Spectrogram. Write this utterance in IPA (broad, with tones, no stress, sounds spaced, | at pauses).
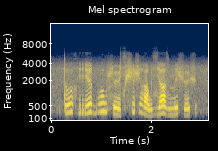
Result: t ʊː˧˥˧ x rʲ ɛ˧˥˧ bʱ o˥ w ɬ øː˨˩ sʲ ʃ ə˥ ʃ ɦ a˧˩˧ w zʲ aː˧˥˧ z m ɪ˧˥˧ ʃ ø˨˦ ʃ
